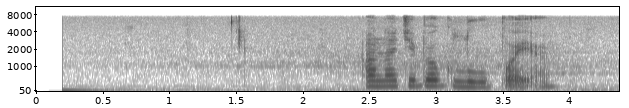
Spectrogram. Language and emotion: Russian, sad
